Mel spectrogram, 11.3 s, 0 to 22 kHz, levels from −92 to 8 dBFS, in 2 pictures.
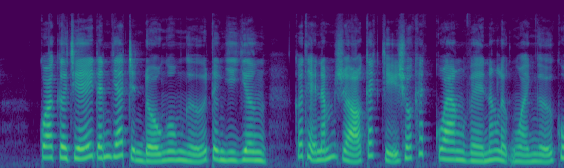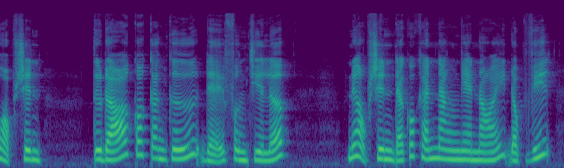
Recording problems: none

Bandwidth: 15.5 kHz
